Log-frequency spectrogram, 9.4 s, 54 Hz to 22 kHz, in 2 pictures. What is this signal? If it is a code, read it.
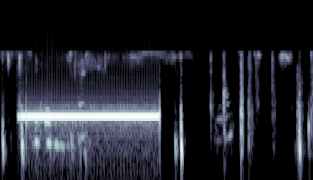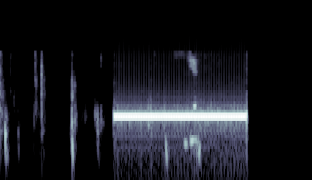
Ringback tone (North America), 440 + 480 Hz.
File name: rg-1600-unknown- - - .81451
